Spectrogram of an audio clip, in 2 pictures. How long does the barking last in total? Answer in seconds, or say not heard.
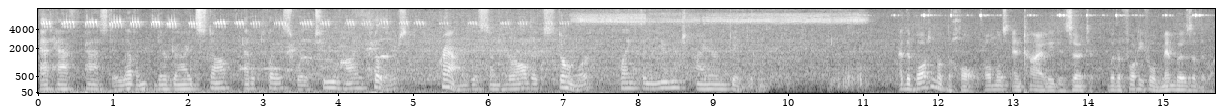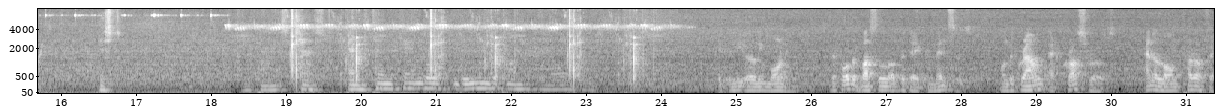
2 s.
